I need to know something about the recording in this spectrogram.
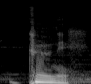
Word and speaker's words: König: König. Wait, Google is doing it wrong? Hold on. Yeah, is it really? For today, name pronunciation in German, it is pronounced as König. See?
